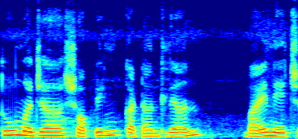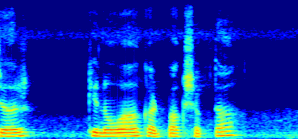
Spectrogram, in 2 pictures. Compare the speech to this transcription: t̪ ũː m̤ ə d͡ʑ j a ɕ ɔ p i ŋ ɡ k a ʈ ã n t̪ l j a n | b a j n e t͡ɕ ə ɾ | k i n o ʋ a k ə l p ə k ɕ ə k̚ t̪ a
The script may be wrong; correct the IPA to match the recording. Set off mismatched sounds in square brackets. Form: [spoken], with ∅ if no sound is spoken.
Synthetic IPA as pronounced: t̪ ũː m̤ ə d͡ʑ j a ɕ ɔ p i ŋ ɡ k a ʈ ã n t̪ l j a n | b a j n e t͡ɕ ə ɾ | k i n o ʋ a k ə [ɽ] p [a] k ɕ ə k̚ t̪ a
